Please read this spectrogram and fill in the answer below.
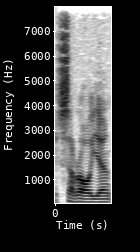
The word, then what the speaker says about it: Saroyan: fra l'altro eh, in armeno probabilmente si pronuncerà in maniera diversa, non lo so, perché Saroyan con l'accento sulla O è all'americana, non ho idea di come si pronuncia in armeno, non mi arrischio.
